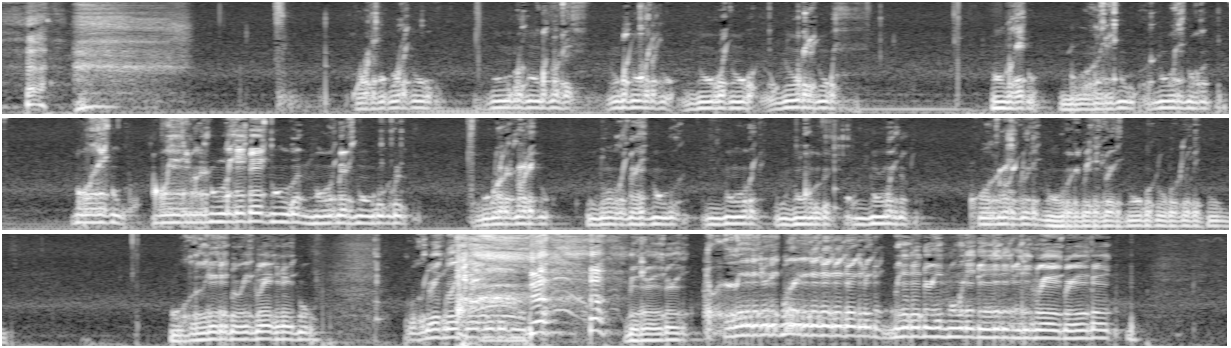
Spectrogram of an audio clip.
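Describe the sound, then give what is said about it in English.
Someone gargles water while voicing a melody through it, producing a loud, bubbly, pitched warble in phrased bursts that follow a song's rhythm for about eighteen seconds. “I keep swallowing it.”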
